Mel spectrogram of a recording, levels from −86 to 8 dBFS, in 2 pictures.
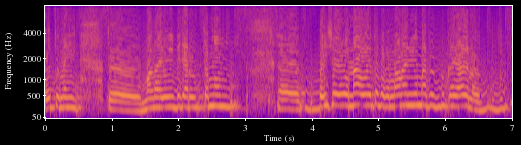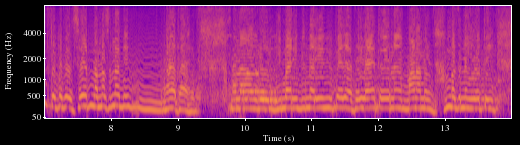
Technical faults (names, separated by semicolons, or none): stuck bit; echo leak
